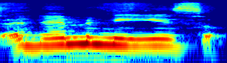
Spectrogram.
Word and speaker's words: anemones: anemones in the title of four books it's anemones or at what I don't think I've ever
